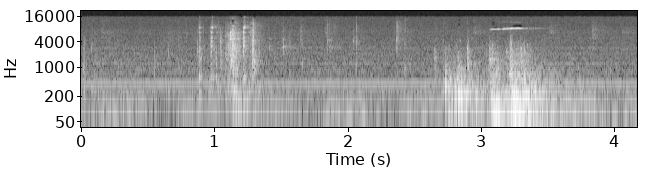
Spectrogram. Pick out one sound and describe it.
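A heavy door creaks open and thuds.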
